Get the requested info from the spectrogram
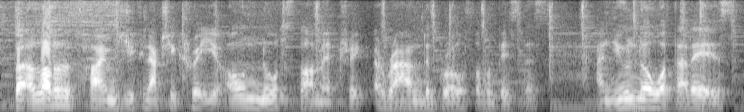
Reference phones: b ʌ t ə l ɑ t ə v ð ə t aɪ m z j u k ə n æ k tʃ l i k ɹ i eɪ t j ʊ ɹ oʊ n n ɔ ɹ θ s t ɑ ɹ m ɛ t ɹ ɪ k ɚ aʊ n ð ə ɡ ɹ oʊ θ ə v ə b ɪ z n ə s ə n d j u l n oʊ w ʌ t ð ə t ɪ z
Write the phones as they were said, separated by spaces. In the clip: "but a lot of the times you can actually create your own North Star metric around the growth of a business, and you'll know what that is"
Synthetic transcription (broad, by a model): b ʌ t ə l ɑ t ə v ð ə t aɪ m z j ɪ k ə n æ k tʃ l i k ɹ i eɪ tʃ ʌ ɹ oʊ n n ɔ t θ s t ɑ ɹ m ɛ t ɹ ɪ k ɚ aʊ n ð ə ɡ ɹ oʊ θ ə v ə b ɪ z n ə s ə n j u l n oʊ w ʌ t ð ə t ɪ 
